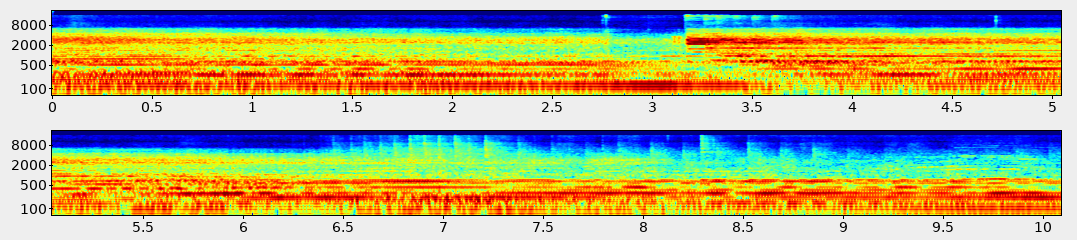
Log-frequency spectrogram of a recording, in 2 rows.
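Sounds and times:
electric guitar chord ringing: 0.0 - 9.8
live band music: 3.3 - 10.0.

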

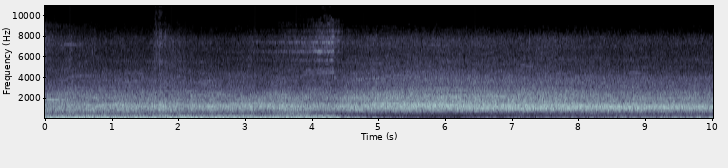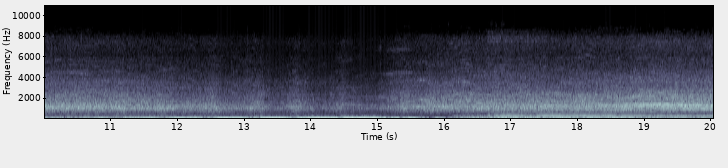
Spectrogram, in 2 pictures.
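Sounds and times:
concert intro music with heavy bass: 0.0 - 5.8, 7.4 - 20.0
crowd screaming: 0.0 - 20.0
low drone: 16.6 - 20.0.

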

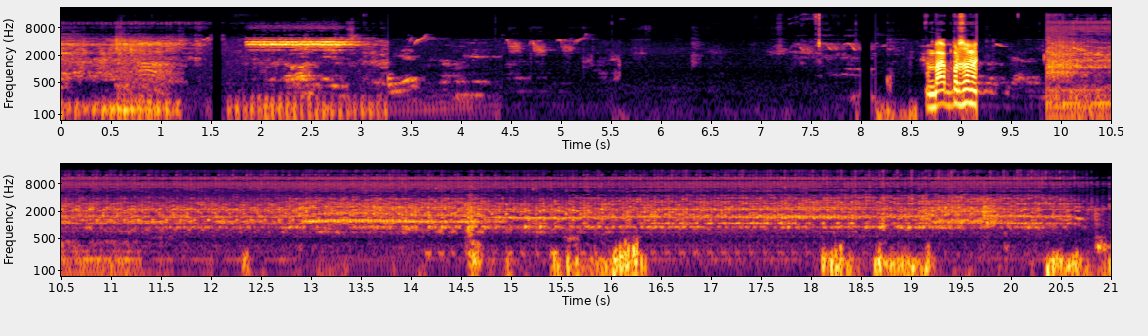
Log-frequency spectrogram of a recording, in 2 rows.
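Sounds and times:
diesel engine idling: 9.9 - 21.0
wind buffeting microphone: 14.6 - 16.4, 18.1 - 19.3, 20.3 - 21.0.

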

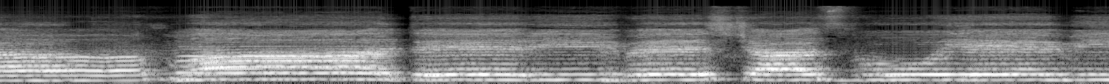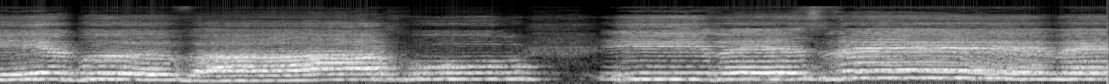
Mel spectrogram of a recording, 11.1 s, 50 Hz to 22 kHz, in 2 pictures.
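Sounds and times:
women singing a carol unaccompanied: 0.0 - 11.0.

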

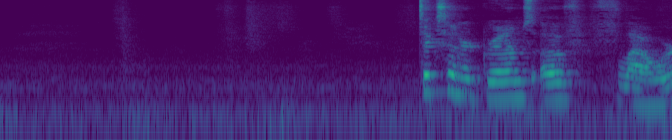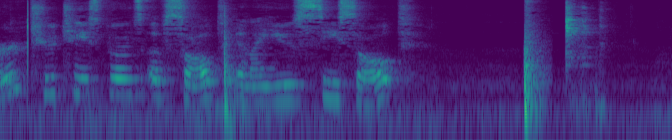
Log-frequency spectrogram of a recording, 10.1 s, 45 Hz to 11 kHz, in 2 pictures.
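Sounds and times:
glass jar knocking on counter: 9.0 - 9.6.

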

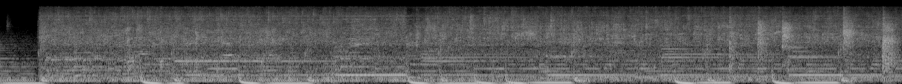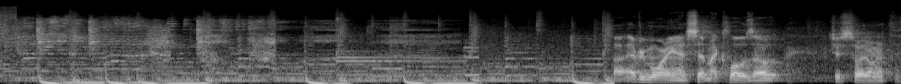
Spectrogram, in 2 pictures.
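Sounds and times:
hip-hop music with sliding bass: 0.0 - 15.2
sink tap running: 0.4 - 9.2.

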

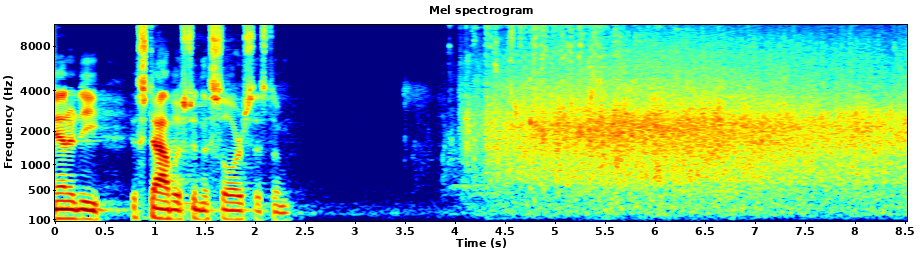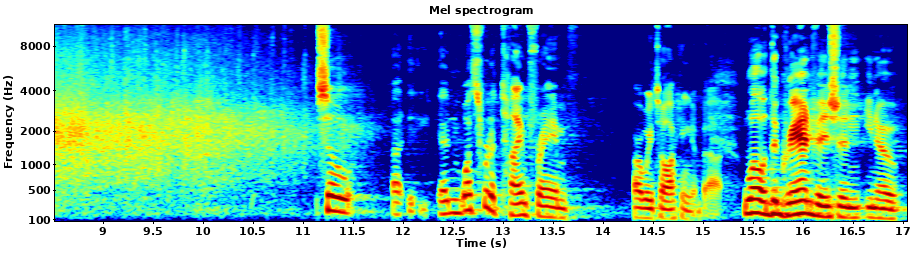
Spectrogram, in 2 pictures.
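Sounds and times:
audience applause: 3.9 - 11.4.

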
